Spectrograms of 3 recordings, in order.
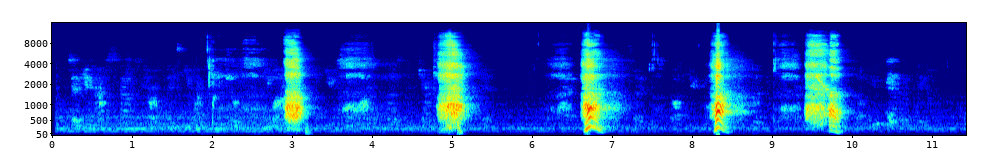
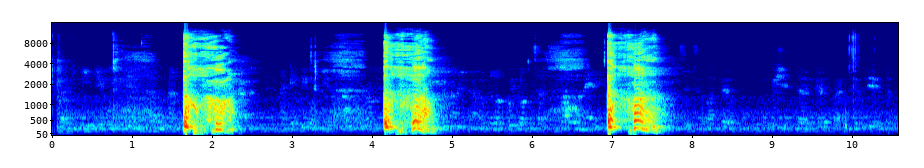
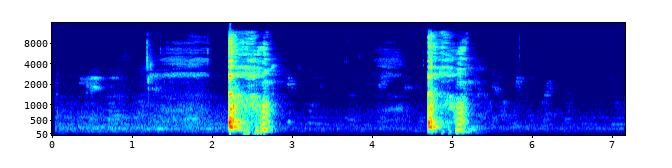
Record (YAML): exhalation_length: 11.4 s
exhalation_amplitude: 32768
exhalation_signal_mean_std_ratio: 0.24
three_cough_length: 10.6 s
three_cough_amplitude: 32768
three_cough_signal_mean_std_ratio: 0.26
cough_length: 7.2 s
cough_amplitude: 32768
cough_signal_mean_std_ratio: 0.18
survey_phase: beta (2021-08-13 to 2022-03-07)
age: 65+
gender: Male
wearing_mask: 'No'
symptom_none: true
smoker_status: Ex-smoker
respiratory_condition_asthma: false
respiratory_condition_other: false
recruitment_source: REACT
submission_delay: 2 days
covid_test_result: Negative
covid_test_method: RT-qPCR
influenza_a_test_result: Negative
influenza_b_test_result: Negative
